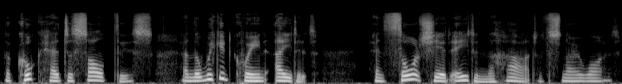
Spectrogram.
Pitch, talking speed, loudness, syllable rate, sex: 165 Hz, 210 wpm, -19 LUFS, 5.1 syllables/s, male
